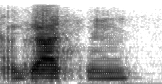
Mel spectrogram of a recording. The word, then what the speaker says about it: Augustine: And the second one, Confessions of St. Augustine, Augustine is probably the correct, although many Americans say Augustine, like, you know, St. Augustine, Florida.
